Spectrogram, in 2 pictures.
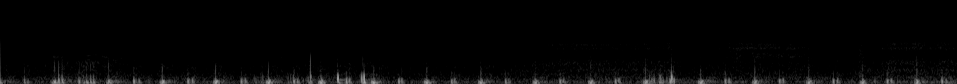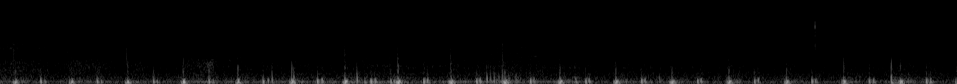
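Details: Person lying in bed with an unexplained pounding heart: strong, rapid, regular low thumps at about 110 beats a minute with a steady hum, recorded then dubbed over video.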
